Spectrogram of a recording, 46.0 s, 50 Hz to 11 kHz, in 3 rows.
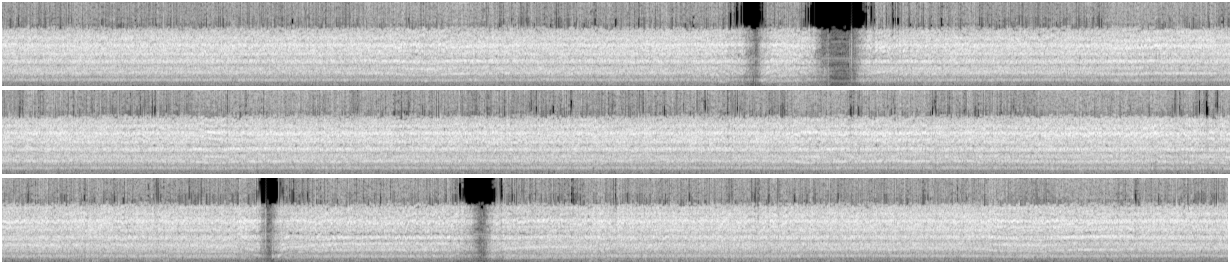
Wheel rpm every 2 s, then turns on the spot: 230, 230, 230, 230, 160, 120, 230, 230, 230, 230, 230, 230, 230, 230, 210, 210, 190, 160, 150, 210, 220, 230, 230.
none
